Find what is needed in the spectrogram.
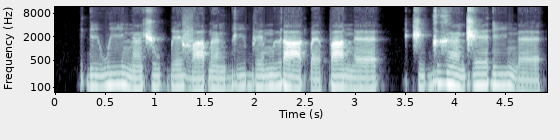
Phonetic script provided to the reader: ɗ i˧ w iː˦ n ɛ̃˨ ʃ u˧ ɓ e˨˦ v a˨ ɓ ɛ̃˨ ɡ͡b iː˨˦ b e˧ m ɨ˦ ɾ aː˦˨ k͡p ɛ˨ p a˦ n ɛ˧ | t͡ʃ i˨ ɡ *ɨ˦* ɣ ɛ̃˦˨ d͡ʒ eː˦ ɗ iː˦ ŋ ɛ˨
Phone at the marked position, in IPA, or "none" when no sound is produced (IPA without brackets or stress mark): ɨ˦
